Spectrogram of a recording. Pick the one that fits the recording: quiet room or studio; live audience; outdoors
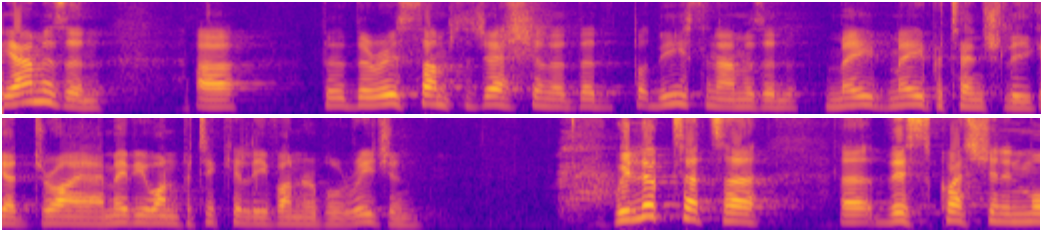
live audience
